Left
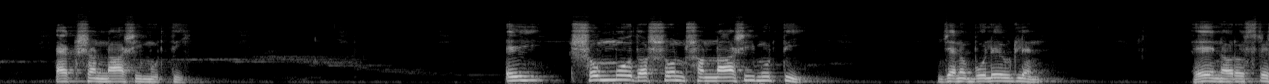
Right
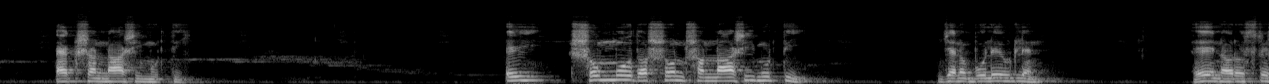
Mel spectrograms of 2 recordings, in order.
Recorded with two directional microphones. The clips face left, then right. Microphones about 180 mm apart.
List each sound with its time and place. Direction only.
0.5 s speech: 20° left (ahead or behind)
5.0 s speech: 20° left (ahead or behind)
9.4 s speech: 20° left (ahead or behind)
11.9 s speech: 20° left (ahead or behind)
